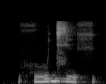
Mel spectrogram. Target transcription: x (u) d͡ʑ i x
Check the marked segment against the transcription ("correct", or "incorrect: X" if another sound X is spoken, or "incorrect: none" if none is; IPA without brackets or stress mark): correct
